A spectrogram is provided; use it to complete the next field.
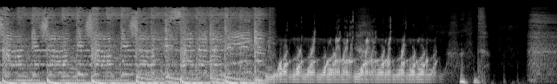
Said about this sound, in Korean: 이 가글 소리는 누가 하는 거죠? 아, 어떤 청결하신 분이, 네, 점심 식사하시고 바로 가글하는 소리를 녹음 받아와서 이렇게 사용 중에 있습니다.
